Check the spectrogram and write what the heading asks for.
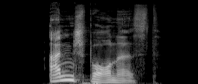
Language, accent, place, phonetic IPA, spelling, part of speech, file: German, Germany, Berlin, [ˈanˌʃpɔʁnəst], anspornest, verb, De-anspornest.ogg
- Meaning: second-person singular dependent subjunctive I of anspornen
